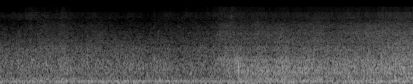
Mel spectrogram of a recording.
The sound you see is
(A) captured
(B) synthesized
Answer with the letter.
A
